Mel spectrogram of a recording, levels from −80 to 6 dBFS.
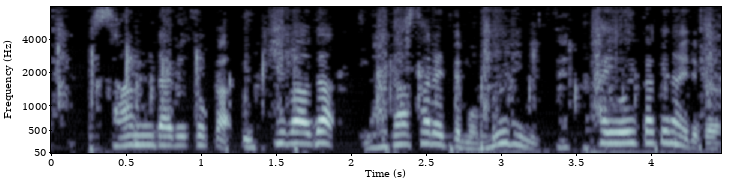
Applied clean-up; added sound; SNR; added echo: classical method spectral subtraction.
